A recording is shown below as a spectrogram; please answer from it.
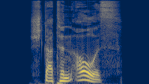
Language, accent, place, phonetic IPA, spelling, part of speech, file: German, Germany, Berlin, [ˌʃtatn̩ ˈaʊ̯s], statten aus, verb, De-statten aus.ogg
- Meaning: inflection of ausstatten: 1. first/third-person plural present 2. first/third-person plural subjunctive I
